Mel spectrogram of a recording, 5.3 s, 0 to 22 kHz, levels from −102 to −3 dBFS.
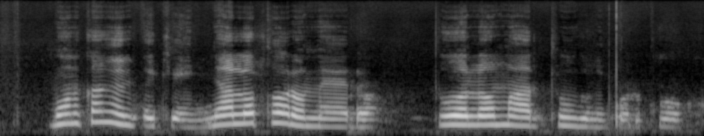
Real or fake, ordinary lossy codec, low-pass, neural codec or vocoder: fake; none; none; codec, 44.1 kHz, 3.4 kbps, Pupu-Codec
